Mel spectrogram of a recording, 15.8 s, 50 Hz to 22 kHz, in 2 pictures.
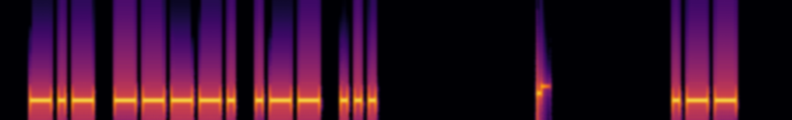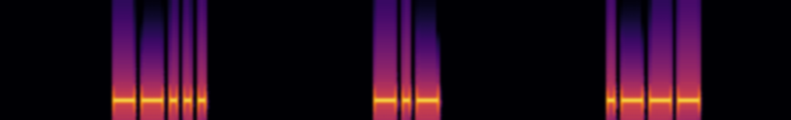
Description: Morse code, heard as a keyed tone, about 17 wpm, spaced as for 7 wpm, 700 Hz. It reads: K9WS W7KJ
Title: USA Call Signs - 4 Characters - 8x Character Spacing - 17wpm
